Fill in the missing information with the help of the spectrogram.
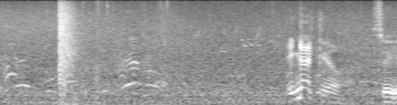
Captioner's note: Ignacio spits; hand slaps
